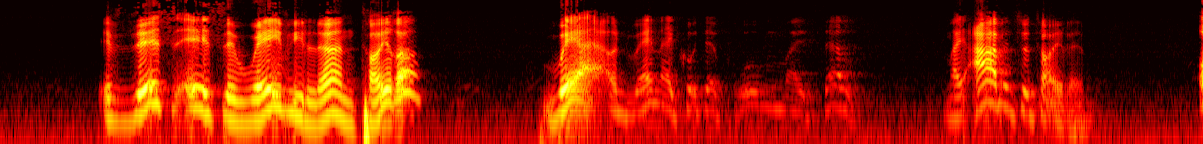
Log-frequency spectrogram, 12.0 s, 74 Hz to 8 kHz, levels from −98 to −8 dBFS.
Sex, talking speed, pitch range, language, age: male, 100 wpm, 95-150 Hz, English, 60-79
